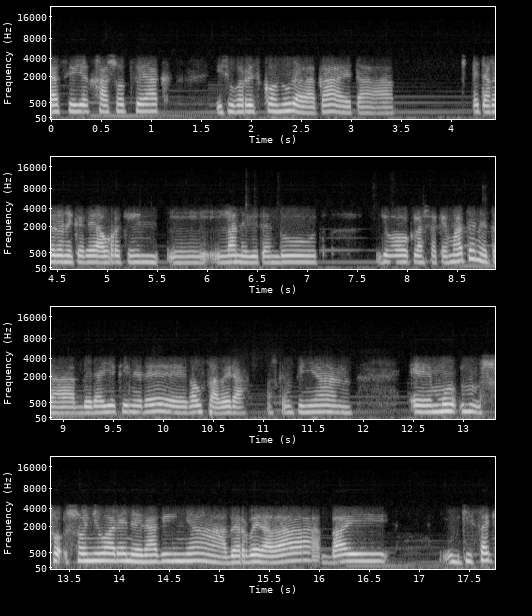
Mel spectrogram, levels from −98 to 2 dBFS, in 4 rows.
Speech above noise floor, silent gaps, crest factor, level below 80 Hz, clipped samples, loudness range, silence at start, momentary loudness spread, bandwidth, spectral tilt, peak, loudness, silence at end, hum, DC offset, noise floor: 31 dB; none; 16 dB; -54 dBFS; under 0.1%; 6 LU; 0 s; 11 LU; 4.5 kHz; -9 dB/octave; -4 dBFS; -21 LUFS; 0 s; none; under 0.1%; -51 dBFS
